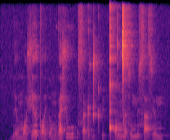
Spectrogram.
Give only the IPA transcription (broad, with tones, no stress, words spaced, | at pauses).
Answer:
ɡ͡be˩ʊ̯mɔ˩ʃe˥ə̯ dɔ˩ɪ̯ɗɤ˩m ɡa˥ʃu˥ | sa˩ɖʏ˩dʉ˩ʈʰy˩ ǃʰɔ˧ŋ͡ǀə˧su˧mʉ˧ sa˩ zʏ˧m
